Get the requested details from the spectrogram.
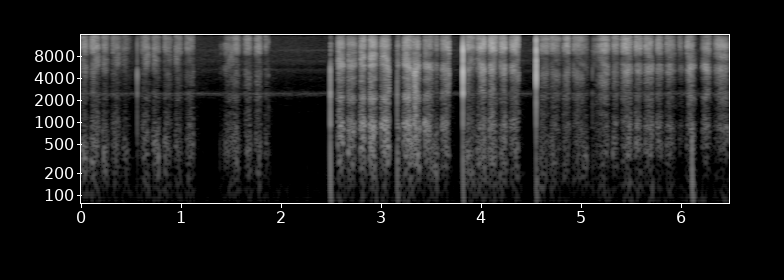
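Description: A pencil tip scribbles and scratches across a small white plastic inline earphone remote and mic, making quick, dry, bright scraping strokes in rhythmic bursts. After a short near-silent gap, the scratching resumes louder, punctuated by a few sharp clicks.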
